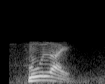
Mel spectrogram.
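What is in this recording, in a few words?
"mulai", Indonesian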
